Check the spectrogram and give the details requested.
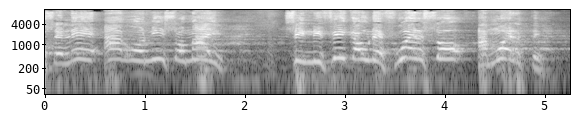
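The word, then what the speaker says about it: ἀγωνίζομαι: En el griego del Nuevo Testamento, que se escribe en griego, la palabra esforzado significa, o se lee agonizomai, significa un esfuerzo a muerte.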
